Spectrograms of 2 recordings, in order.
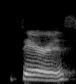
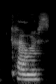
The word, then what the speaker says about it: Cerys: If you say it in a Welsh accent, it's like CERYS, but CERYS is fine. CERYS.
